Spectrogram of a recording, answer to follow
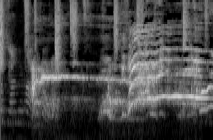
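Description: A person's long, high-pitched scream held for over a second. A second scream follows, sweeping up in pitch and then held.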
